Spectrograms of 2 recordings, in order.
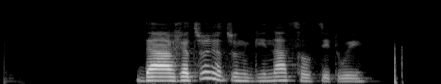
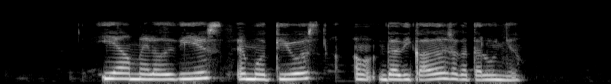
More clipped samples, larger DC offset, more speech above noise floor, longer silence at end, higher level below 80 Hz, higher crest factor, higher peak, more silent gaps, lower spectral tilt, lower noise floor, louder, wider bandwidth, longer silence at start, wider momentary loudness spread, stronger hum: neither; neither; first, 64 dB vs 60 dB; second, 0.45 s vs 0.9 s; about the same, -58 dBFS vs -56 dBFS; first, 20 dB vs 12 dB; about the same, -2 dBFS vs -2 dBFS; neither; first, -7 dB/octave vs -5.5 dB/octave; first, -83 dBFS vs -71 dBFS; second, -19 LUFS vs -13 LUFS; about the same, 7.6 kHz vs 7.6 kHz; first, 1.35 s vs 1 s; first, 18 LU vs 9 LU; neither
